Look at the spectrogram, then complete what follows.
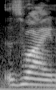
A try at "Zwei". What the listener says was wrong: no N in Zwei. You're saying it like Zwine, like swine. Zwei. It's like Zwei. Because E makes the I sound and I makes the E sound.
